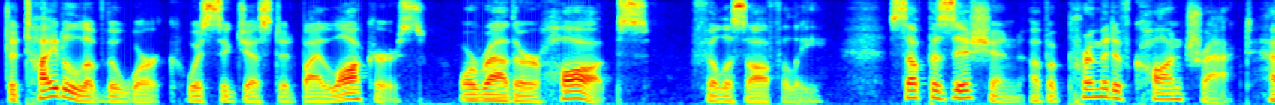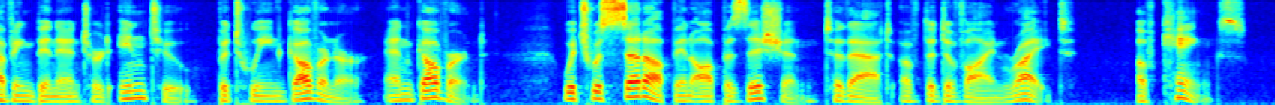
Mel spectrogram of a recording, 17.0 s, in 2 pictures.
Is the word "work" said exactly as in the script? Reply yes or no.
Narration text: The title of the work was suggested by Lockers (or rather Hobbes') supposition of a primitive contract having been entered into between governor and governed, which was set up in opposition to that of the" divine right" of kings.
yes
